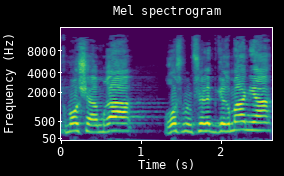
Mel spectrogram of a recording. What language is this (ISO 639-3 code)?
heb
